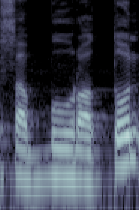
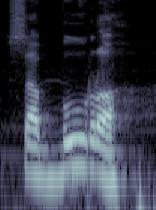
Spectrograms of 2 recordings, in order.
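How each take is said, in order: First: The word ends with a full t-un ending. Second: The word ends with an h sound. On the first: The word is read in connected speech. "dibaca ta" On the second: The word is read at a stop. "ketika diwaqafkan dibaca H"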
